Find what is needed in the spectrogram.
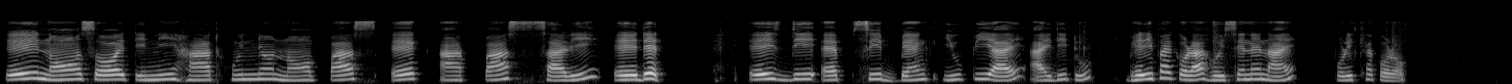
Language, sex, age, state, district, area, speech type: Assamese, female, 45-60, Assam, Charaideo, urban, read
